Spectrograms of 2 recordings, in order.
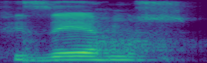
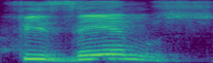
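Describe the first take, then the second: First: The R sound in the middle is pronounced. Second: The R sound in the middle is left out. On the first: The speaker calls it right. "no lugar de" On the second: The speaker calls it wrong. "omite o R"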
